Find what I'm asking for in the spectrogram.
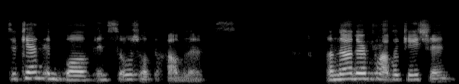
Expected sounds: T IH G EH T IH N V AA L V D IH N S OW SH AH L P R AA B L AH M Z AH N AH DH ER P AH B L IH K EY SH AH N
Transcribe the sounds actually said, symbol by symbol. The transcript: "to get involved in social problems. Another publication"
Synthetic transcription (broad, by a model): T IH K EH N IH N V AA L V IH N S OW SH AH L P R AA B L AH M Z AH N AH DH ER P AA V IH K EY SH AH N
